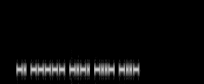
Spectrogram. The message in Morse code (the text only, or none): N0CXX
